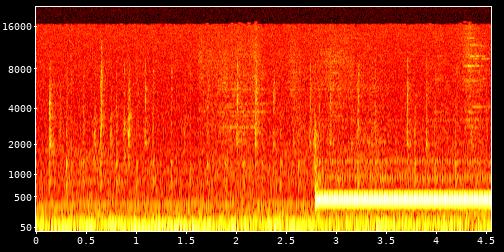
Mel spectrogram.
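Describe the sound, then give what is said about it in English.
A phone line connects: faint clicks over a low hum, then a steady, loud telephone tone starts partway through and holds unbroken to the end, with no one talking. “Calling.”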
